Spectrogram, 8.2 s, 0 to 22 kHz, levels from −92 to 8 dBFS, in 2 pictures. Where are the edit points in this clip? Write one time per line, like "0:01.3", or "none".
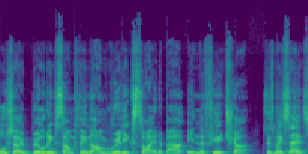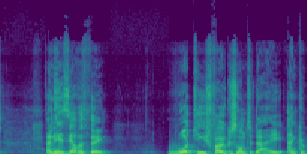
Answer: none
